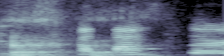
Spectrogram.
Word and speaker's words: Chaucer: Am I pronouncing that correctly? Chaucer?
